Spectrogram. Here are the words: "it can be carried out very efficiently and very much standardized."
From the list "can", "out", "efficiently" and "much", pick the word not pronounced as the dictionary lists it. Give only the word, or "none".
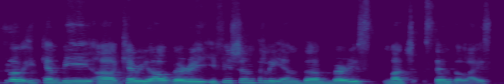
none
